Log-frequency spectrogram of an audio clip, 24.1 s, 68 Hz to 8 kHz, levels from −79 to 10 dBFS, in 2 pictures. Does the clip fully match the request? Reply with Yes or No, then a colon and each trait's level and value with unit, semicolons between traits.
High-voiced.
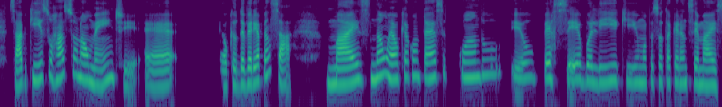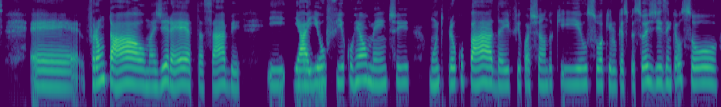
Yes: high, 200 Hz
